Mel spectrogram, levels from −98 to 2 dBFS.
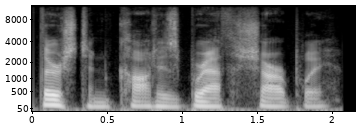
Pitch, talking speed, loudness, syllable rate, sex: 100 Hz, 140 wpm, -18 LUFS, 3.6 syllables/s, male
